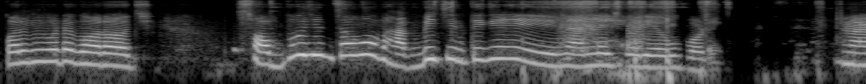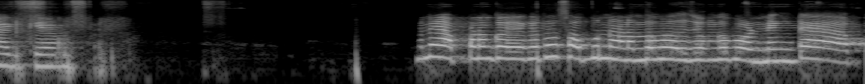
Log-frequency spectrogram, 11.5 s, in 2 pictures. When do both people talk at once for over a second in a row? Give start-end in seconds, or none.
none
